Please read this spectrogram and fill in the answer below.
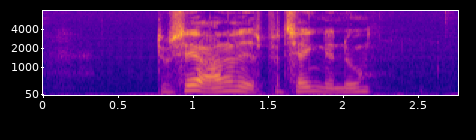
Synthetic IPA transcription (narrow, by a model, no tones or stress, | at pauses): d̥use̝ɐ̰ɑ̈nɐle̝ð̩̰ˠspʰɒ̽t͡sʰeŋ̰nənu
